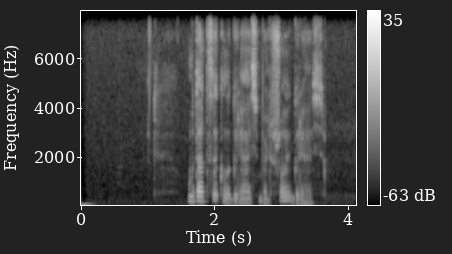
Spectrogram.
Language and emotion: Russian, neutral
